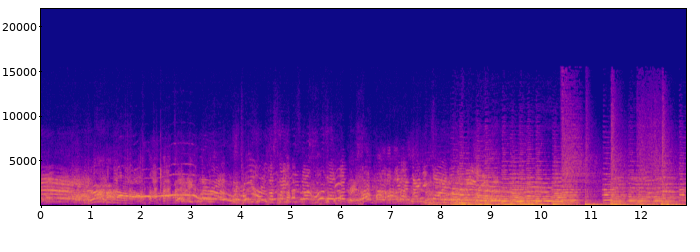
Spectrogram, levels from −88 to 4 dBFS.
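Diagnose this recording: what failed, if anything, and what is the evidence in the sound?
Nothing in the recording points to a failure at any stage of the chain. Listening through, no event stands out that would indicate a problem in the wiring, conversion, buffering, processing, transmission, storage or playback.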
